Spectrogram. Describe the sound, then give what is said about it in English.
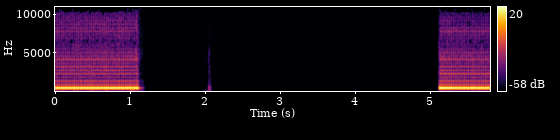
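Ringback tone of an outgoing phone call: a steady buzzy ring plays, cuts off, and after about four seconds of silence a second ring begins. “I don't know if she's going to pick up. All right. Let's see. Voice call.”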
